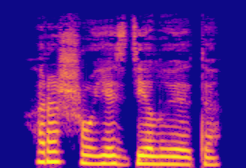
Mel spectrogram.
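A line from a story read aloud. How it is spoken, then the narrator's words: Dejected voice. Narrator (Russian): упавшим голосом произнесла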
